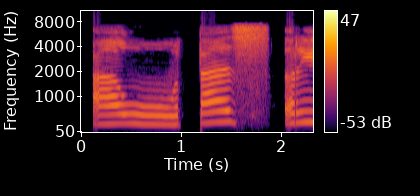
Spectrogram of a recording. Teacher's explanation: Au tasri, alirkan sinnya, tidak boleh memantul tase. Au tasri, rinya tipis, lidahnya datar, senyum.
